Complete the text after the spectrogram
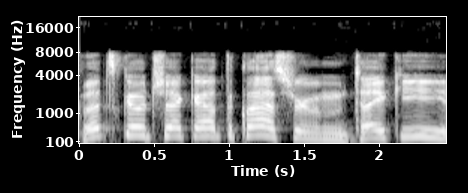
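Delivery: very high put-on classmate voice; acted classmates. Classmates calling Taiki to the classroom, mock high voice. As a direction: pitch it way up as an eager friend.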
